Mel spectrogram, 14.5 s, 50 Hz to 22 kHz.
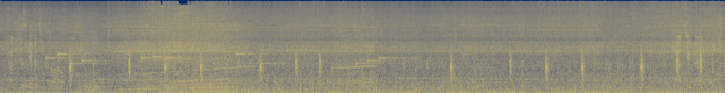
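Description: A 2021 BMW S1000RR 999cc motorcycle accelerating in sixth gear gives a loud continuous roar with faint rising whine tones and heavy wind rush, with a rider talking over it.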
